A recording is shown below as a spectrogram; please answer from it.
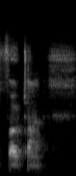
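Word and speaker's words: Wotan: by Woden in particular I prefer the vote on that the pronunciation is vote on has built this as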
